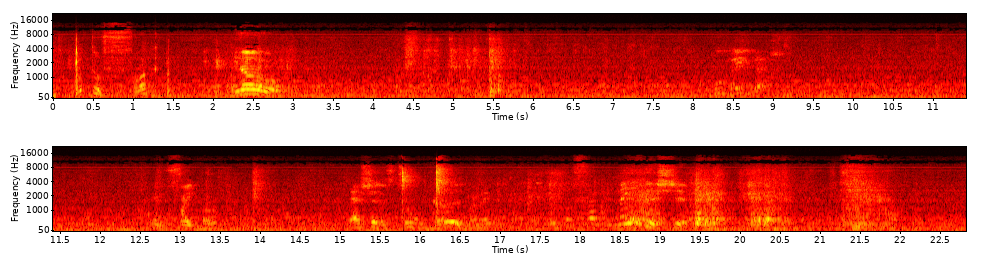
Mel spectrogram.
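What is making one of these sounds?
A machine hums steadily in the background.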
